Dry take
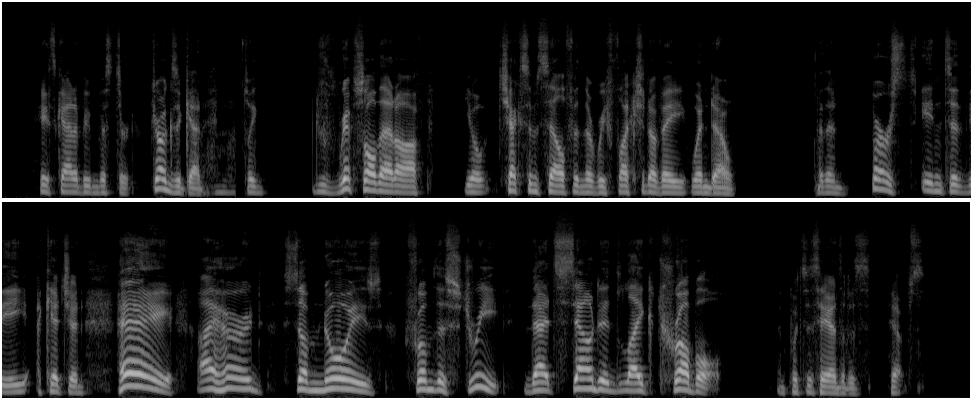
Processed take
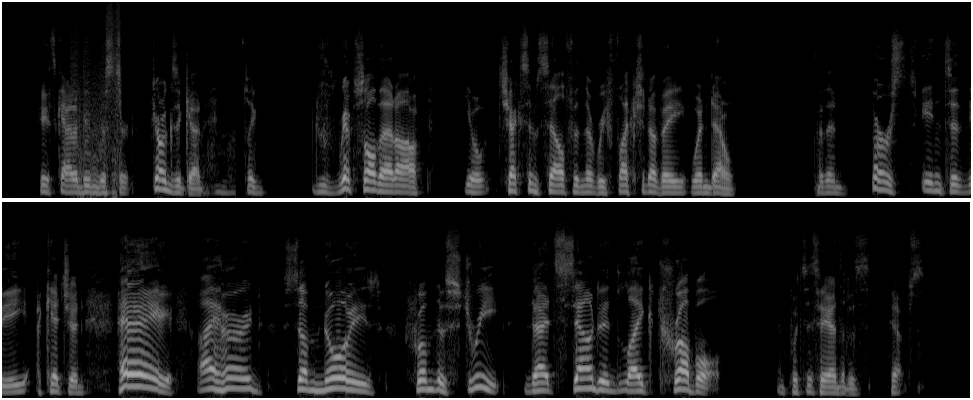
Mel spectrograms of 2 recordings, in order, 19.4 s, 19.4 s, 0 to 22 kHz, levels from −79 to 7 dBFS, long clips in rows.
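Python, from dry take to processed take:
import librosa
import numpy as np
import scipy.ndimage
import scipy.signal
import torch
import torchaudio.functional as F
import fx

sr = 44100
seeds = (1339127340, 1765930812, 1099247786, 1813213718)

y = fx.zero_step(x, sr, step_db=-34.0, at=(0.68, 1.19))
y = fx.lowpass(y, sr, hz=3300.0, slope=12, at=(13.34, 14.12))
y = fx.vibrato_shape(y, sr, shape='saw_up', rate_hz=3.2, depth_cents=100.0)
y = F.gain(torch.from_numpy(y), -4.5).numpy()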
